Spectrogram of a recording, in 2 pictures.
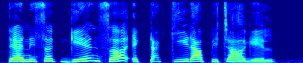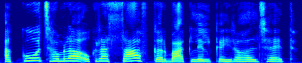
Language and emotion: Maithili, disgusted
